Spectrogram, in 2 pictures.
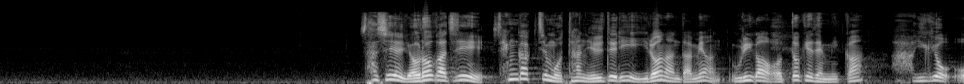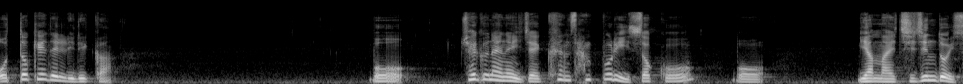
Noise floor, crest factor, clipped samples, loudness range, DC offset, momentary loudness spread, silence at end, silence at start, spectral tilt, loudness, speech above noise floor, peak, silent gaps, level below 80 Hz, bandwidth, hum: -51 dBFS; 18 dB; under 0.1%; 10 LU; under 0.1%; 12 LU; 0 s; 3.6 s; -5.5 dB/octave; -16 LUFS; 36 dB; 0 dBFS; none; -42 dBFS; 12.5 kHz; none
